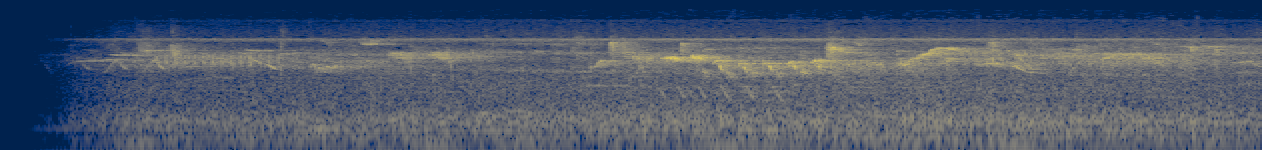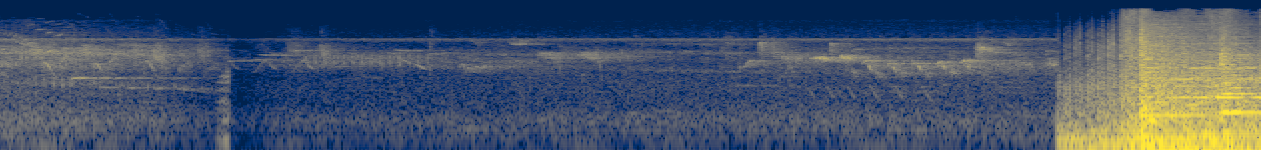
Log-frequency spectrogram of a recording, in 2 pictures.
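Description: Wild birds chirping and singing, many short calls and trills over a steady high tone, with a brief break about eleven seconds in. Loud music starts near the end.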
